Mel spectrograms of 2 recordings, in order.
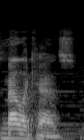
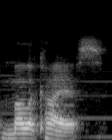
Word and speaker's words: Malachias: Okay, I'm gonna guess Malakaz. No. Damn it! Malashayas. No. It's Malachias.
